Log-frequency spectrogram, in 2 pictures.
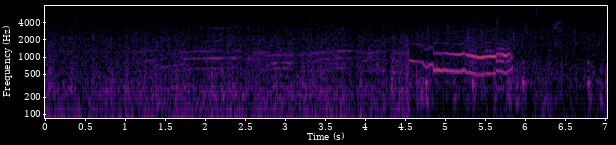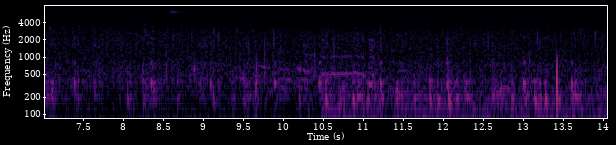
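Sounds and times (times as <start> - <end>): chicken calling: 1.6 - 5.9.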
